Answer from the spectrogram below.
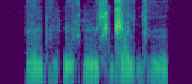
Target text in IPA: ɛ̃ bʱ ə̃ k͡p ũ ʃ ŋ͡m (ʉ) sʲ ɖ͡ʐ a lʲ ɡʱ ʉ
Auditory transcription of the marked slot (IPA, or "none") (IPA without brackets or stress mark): ʉ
